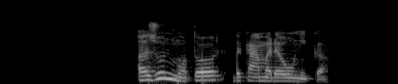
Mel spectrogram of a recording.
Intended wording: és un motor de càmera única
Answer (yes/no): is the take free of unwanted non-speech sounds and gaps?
yes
